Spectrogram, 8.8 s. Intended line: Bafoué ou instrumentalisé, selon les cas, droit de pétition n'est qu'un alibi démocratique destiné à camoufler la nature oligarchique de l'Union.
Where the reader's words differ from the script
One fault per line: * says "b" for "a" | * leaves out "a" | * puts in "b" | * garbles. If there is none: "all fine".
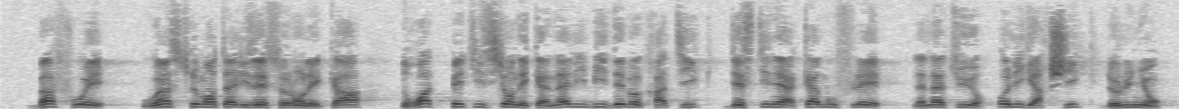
all fine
